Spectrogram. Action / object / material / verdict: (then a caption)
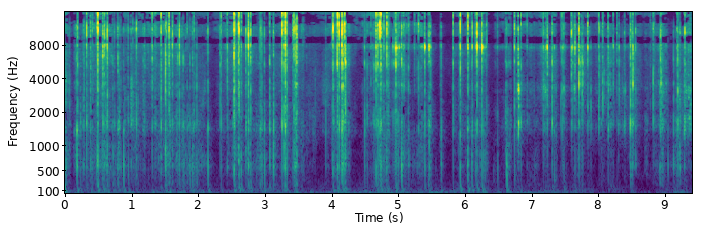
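scrape / plastic flower-shaped vented lid / plastic / none. Long nails tap and scratch the rim and slotted vents of an orange plastic flower-shaped vented lid with gel beads visible underneath. The result is a quiet, steady stream of crisp, dry clicks and scratchy rasps, bright and thin with almost no low end and no ringing after each contact.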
